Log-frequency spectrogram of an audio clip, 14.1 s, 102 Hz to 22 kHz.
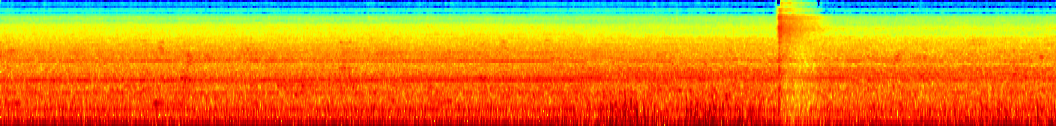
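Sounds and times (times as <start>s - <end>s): fire engines idling: 0.0s - 14.0s
traffic: 0.0s - 14.0s
wind buffeting microphone: 5.5s - 14.0s
short sharp hiss: 10.4s - 11.0s.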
